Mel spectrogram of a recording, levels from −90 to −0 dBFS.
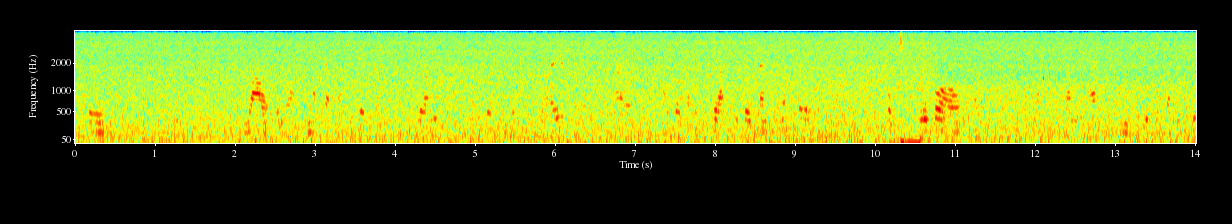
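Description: From the start to the end at 14 s, a faint delayed copy of the speech trails the talker by about 0.27 s, sitting roughly 10 dB below it. This is an echo leak: the far end likely played the call over a loudspeaker, and its echo canceller let part of the microphone pickup return. Within that, the talker's level dips by around 5 dB at 0.15–0.57 s, 1.02–1.35 s, 2.03–4.58 s, 5.14–9.68 s and 10.15 s to the end. This is speech suppressed in double talk: the canceller likely could not separate the talker from the echo and turned both down. All of it is heard through a narrowband channel with nothing above 4 kHz, which fits a G.711 telephone codec.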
